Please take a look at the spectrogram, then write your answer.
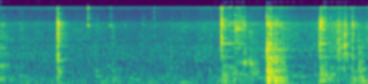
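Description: Potatoes tipped into a spiced masala in a cooking pan, heard as a few sharp clinks and scrapes of utensil against the pan and some soft rustling thuds, close and quiet with no talk.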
